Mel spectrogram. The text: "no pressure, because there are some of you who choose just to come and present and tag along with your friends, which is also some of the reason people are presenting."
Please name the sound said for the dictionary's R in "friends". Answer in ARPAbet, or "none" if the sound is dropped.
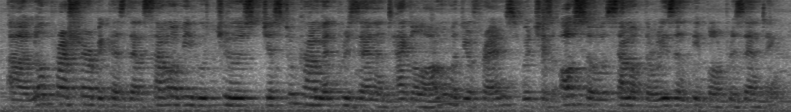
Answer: R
